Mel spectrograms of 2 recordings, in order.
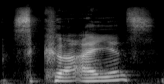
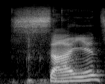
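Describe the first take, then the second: First: The word begins with a k sound. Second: The word begins with an s sound. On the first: The speaker calls it wrong. "it's not like science" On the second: The speaker calls it right. "but then in science"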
